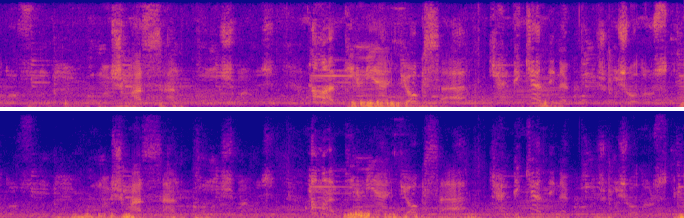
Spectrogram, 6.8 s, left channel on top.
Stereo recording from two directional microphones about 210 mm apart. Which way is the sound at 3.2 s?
25° left (ahead or behind).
